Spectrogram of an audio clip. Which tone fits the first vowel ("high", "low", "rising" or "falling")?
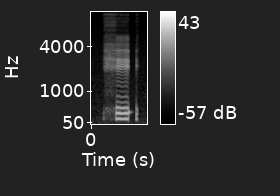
high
